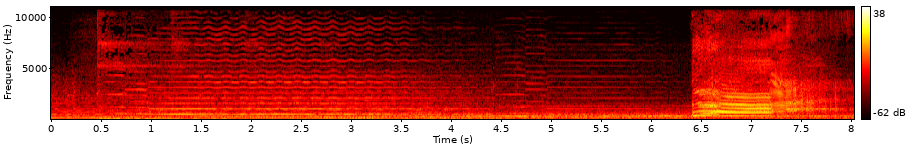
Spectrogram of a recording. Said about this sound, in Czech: Ticho v řesoviště protěl děsivý výkřik. Táhlé zaskučení plné hrůzy a úzkosti. Ten strašný zvuk mi zmrazil krev v žilách.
